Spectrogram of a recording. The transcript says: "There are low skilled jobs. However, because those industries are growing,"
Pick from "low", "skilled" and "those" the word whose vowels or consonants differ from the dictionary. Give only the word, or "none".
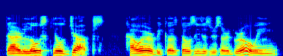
those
